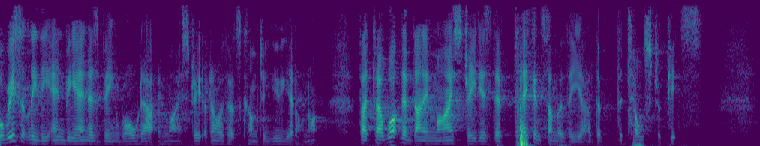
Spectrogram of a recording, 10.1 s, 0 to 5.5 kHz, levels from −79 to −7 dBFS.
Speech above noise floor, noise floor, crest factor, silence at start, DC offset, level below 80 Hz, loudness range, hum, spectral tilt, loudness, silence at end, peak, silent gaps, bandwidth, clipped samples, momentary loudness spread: 23 dB; -63 dBFS; 30 dB; 0 s; under 0.1%; -50 dBFS; 10 LU; none; -6 dB/octave; -38 LUFS; 0.15 s; -10 dBFS; none; 5.4 kHz; under 0.1%; 19 LU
